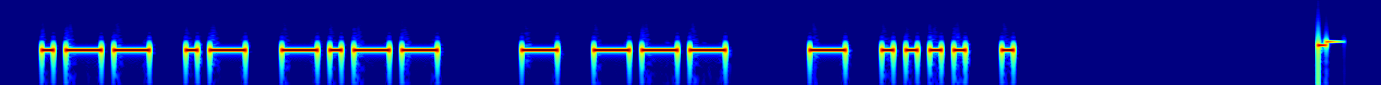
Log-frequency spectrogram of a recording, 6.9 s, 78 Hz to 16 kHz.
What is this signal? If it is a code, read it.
Morse code, heard as a keyed tone, about 21 wpm, 700 Hz. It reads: WAY TO THE
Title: Sets of 9 Words - 20wpm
